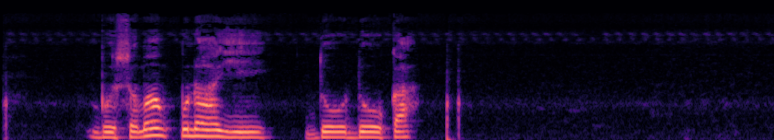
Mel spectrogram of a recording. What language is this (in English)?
Baatonum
